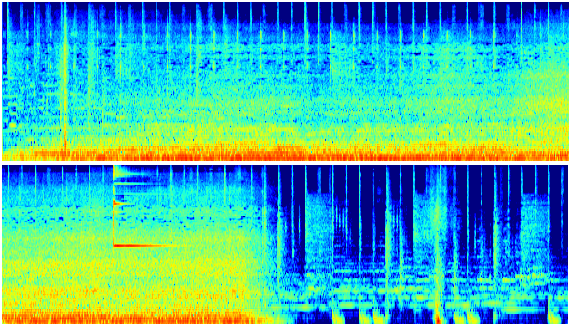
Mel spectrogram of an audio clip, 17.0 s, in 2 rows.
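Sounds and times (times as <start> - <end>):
road and wind noise: 0.0 - 12.8
car engine at high revs: 0.2 - 12.7
high beep: 10.2 - 11.6.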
